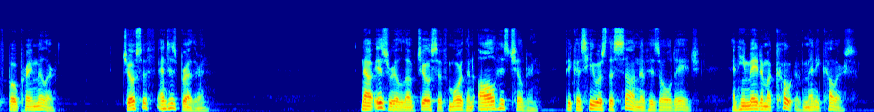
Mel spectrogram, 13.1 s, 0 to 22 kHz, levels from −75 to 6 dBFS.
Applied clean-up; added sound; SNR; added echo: none; none; none; none.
